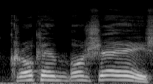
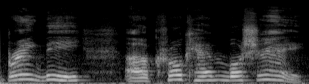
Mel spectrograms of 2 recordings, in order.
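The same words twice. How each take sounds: First: High, louder, very slow Croquembouche; drawn-out demand. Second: High, very slow, dragging out the word; drawn-out demand. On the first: Big Mom wailing for her cake, a louder drawn-out cry. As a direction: stretch Croquembouche out into a greedy wail. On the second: Big Mom craving her cake, a slow drawn-out demand. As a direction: stretch Croquembouche out long and pleading-hungry. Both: Retold or imitated.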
